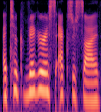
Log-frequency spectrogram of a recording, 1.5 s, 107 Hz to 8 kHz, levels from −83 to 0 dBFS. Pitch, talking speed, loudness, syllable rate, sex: 205 Hz, 160 wpm, -16 LUFS, 6.5 syllables/s, female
